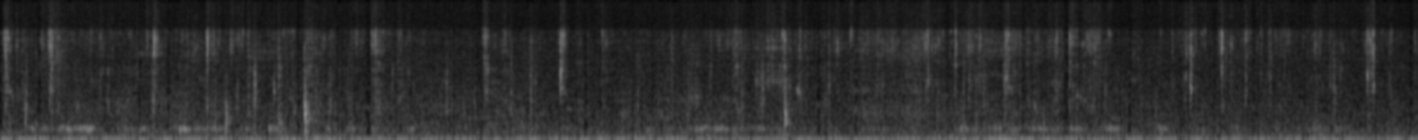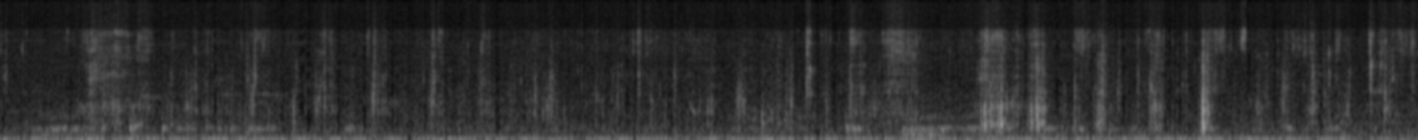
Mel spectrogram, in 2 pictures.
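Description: Close-up chewing and mouth sounds of a person eating curried pork leg and rice by hand: wet smacks and sharp clicks scattered throughout, with a steady low hum underneath.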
